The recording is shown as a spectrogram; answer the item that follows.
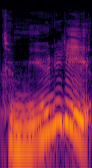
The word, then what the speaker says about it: community: the power of community the word Community also has a very tricky stress which is Community on that u vowel community community can achieve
